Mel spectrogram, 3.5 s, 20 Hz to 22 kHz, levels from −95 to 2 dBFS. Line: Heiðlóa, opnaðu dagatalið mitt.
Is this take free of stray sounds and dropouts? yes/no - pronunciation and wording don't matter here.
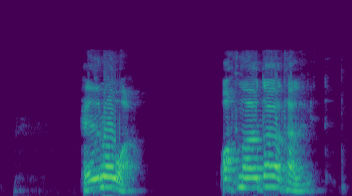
yes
